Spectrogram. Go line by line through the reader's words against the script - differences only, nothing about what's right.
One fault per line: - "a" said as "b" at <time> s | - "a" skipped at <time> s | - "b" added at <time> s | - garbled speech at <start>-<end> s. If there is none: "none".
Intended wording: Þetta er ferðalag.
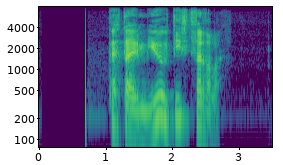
- "mjög dýrt" added at 1.6 s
